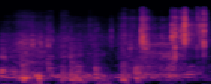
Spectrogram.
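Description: Faint rustling with a few sharp clicks in the second half, from hands handling the torn metal roof flashing and the thin black plastic film laid under it.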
